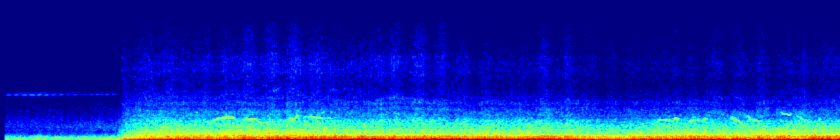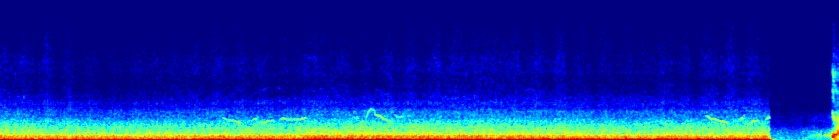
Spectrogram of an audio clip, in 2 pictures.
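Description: Car engine idling steadily, starting suddenly about a second in, with a few short high chirps above it.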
